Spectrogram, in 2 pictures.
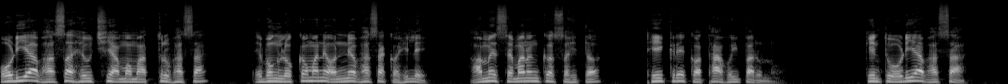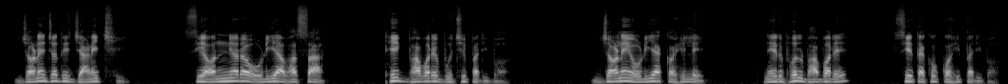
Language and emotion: Odia, neutral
